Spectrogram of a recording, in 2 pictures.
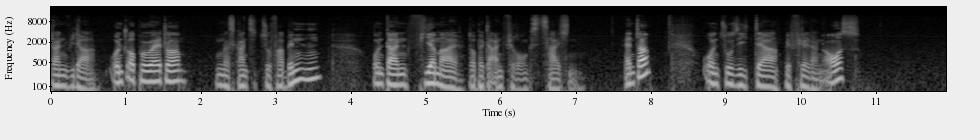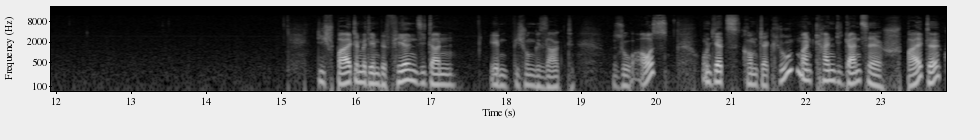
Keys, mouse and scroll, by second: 2.5 shift+2, 5.3 Return, 9.1 click, 10.5-12.5 drag, 13.3 click.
